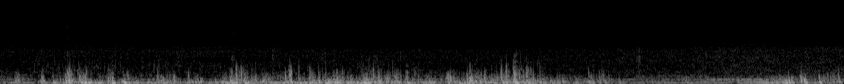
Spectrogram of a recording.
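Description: Wind buffeting the microphone in irregular low gusts. About six seconds in the gusts ease and a steady low hum comes through.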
